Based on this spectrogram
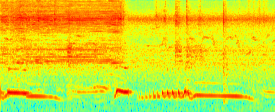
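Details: Spotted dove singing persistently, played to prompt local doves to sing; a series of low cooing phrases, each opening with a sharp note, then a quavering stutter and a long drawn coo falling at the end.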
